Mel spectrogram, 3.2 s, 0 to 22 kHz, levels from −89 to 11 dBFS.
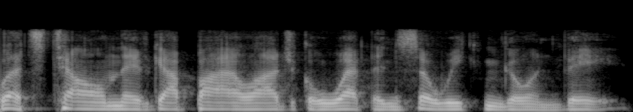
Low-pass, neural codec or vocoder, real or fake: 7.2 kHz; codec, 16 kHz, 4.8 kbps, FACodec; fake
